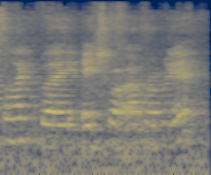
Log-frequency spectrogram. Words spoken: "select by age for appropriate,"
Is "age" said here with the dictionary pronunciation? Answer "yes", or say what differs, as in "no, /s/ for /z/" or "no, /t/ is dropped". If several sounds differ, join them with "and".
no, /tʃ/ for /dʒ/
